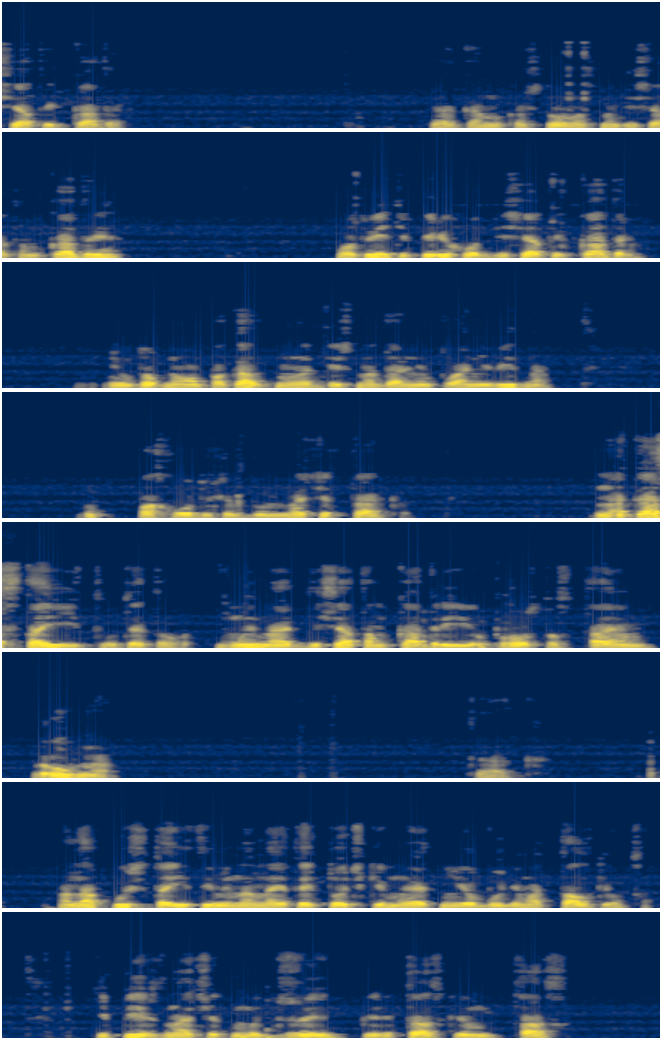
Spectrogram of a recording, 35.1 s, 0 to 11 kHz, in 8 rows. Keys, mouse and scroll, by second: 4.2 click, 7.1-8.4 middle drag, 11.1-14.6 shift+middle drag, 21.1 r, 30.9 click, 32.6 g.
